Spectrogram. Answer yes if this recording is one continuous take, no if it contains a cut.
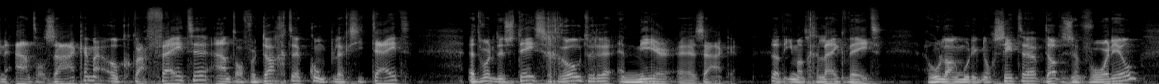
no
